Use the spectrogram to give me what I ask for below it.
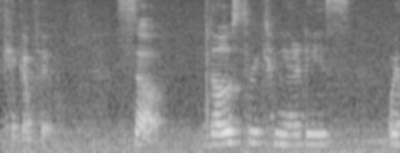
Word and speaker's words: Kickapoo: one's a fun one you should look up the spelling for it because it's not what you would expect but it's pronounced kickapoo so those three communities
